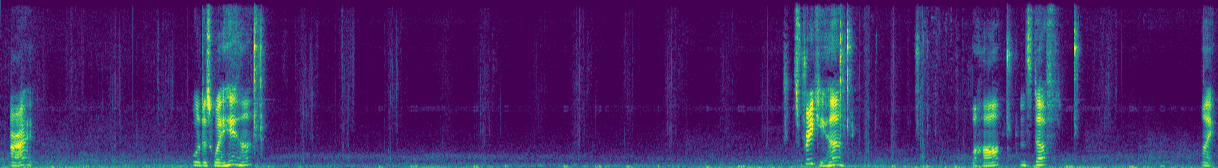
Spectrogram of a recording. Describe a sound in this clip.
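A young woman speaks in short bursts into a microphone, close by.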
